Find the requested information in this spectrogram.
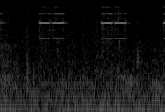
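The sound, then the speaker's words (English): A mobile phone beeps in two brief clusters of high, thin electronic tones, faint over a quiet hiss with no talk. “that is my phone and it shouldn't be. I thought it was off, which it is now.”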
